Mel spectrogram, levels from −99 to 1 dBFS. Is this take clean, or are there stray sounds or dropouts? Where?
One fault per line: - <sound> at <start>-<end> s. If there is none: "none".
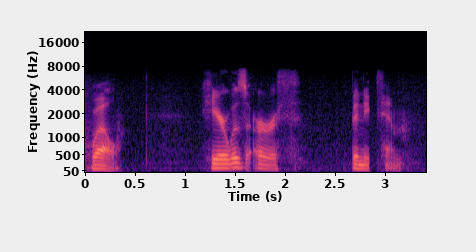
- dropout at 2.8-2.9 s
